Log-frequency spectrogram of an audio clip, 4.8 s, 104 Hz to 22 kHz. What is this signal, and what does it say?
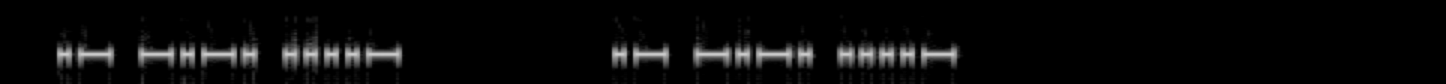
Morse code, heard as a keyed tone, about 36 wpm, 700 Hz. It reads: AC4 AC4
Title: USA Call Sign Prefixes - Repeated 2x - 35wpm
